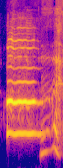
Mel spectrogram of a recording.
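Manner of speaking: high squealing laugh burst; a sudden shrieked laugh; mock laughing shriek. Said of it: "she's going".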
